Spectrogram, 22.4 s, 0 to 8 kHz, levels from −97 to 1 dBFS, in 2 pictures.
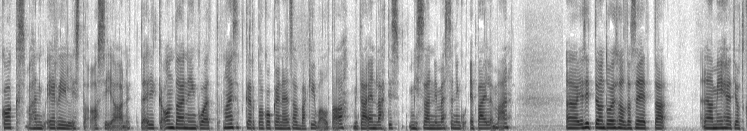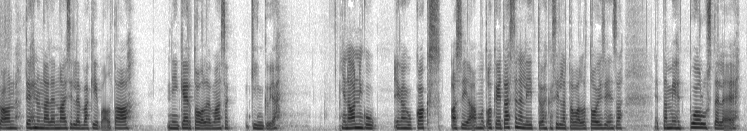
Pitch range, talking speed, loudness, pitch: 195-215 Hz, 170 wpm, -21 LUFS, 205 Hz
